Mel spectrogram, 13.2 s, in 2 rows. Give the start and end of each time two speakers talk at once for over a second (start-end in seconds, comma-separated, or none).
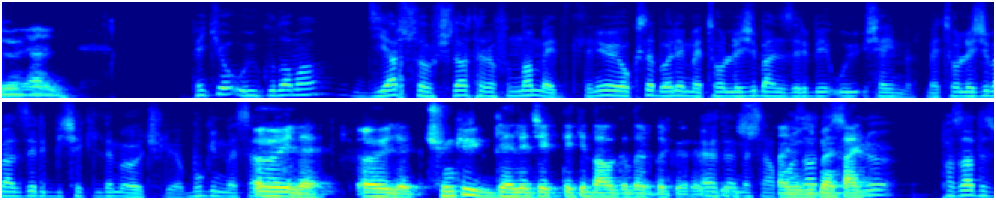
11.2-12.5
